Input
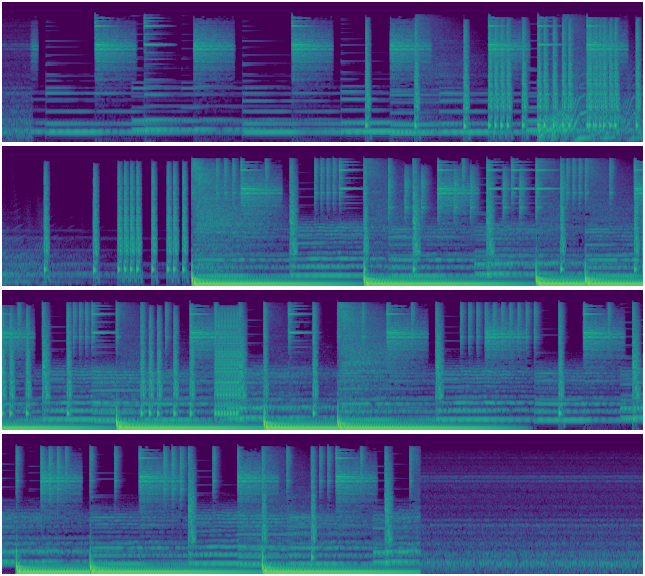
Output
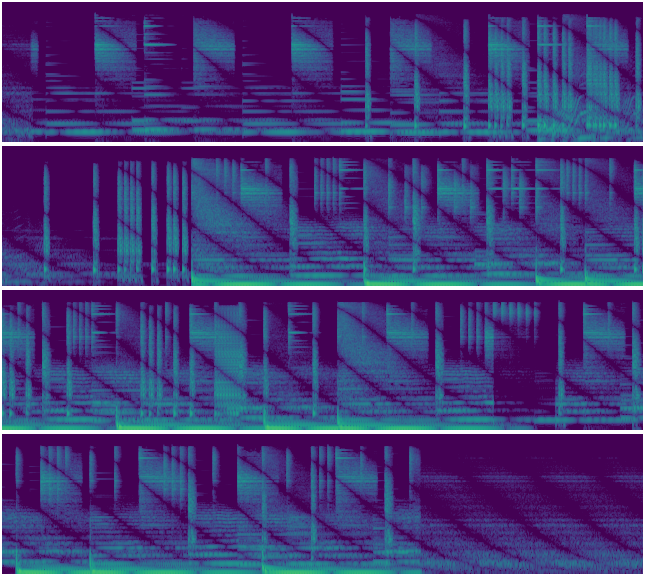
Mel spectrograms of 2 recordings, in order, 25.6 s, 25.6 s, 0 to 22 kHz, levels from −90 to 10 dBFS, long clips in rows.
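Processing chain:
0:17.73–0:18.36: drawn EQ curve 180 Hz 0 dB, 530 Hz −25 dB, 8,400 Hz −19 dB, 12,000 Hz +6 dB
frequency shifter mixed with the dry sound −1.5 Hz
level −7.5 dB

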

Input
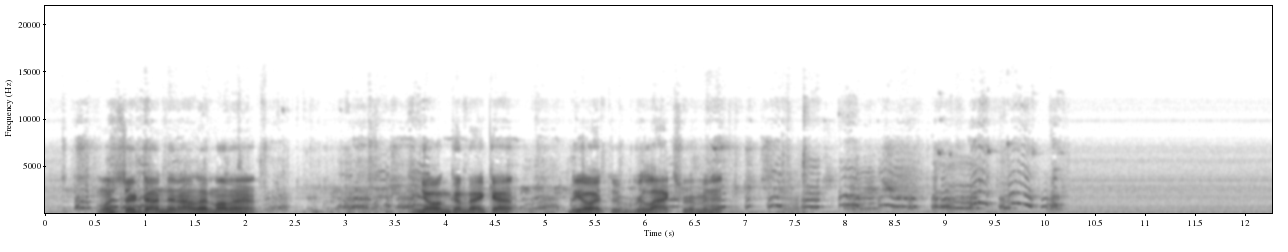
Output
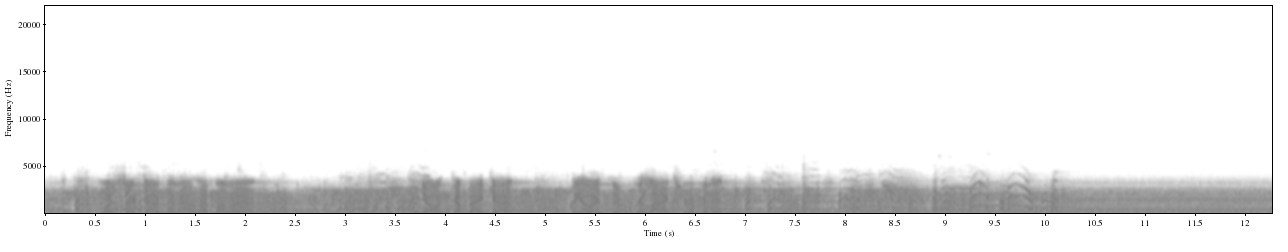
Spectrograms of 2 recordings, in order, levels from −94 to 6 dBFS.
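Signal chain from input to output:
tuned comb filter 120 Hz, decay 1.2 s, harmonics all, mix 60%
single-sideband voice off tune −250 Hz 160–2,400 Hz
every bin compressed towards the loudest bin 10 to 1
level −3.5 dB

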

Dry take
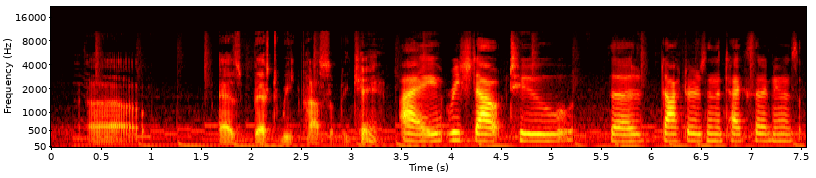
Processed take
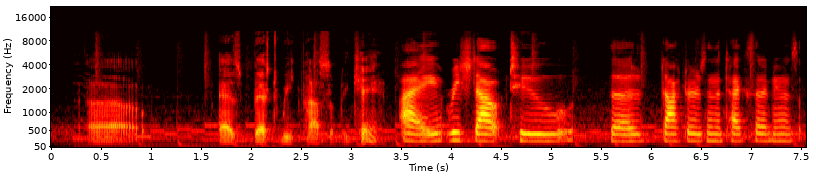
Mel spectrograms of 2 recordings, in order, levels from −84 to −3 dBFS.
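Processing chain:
high-pass filter 160 Hz 12 dB per octave
level −3.5 dB

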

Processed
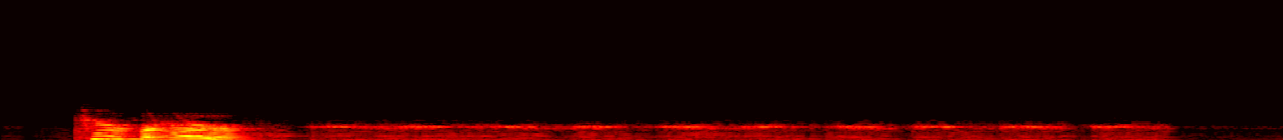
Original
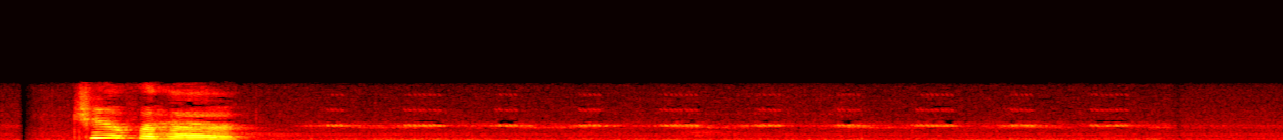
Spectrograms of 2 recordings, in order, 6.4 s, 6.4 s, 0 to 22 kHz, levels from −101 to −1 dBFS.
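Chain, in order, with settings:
noise gate −56 dBFS, range −17 dB
stiff-string resonator 130 Hz, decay 0.31 s, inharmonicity 0.008
single-sideband voice off tune −150 Hz 180–2,600 Hz
level +2.5 dB

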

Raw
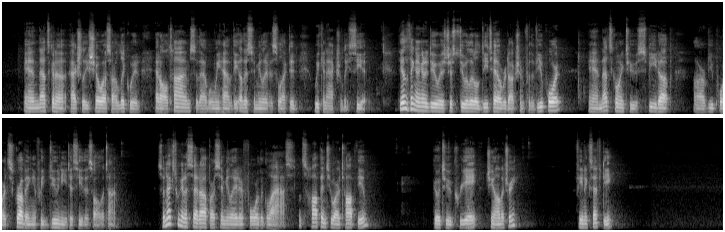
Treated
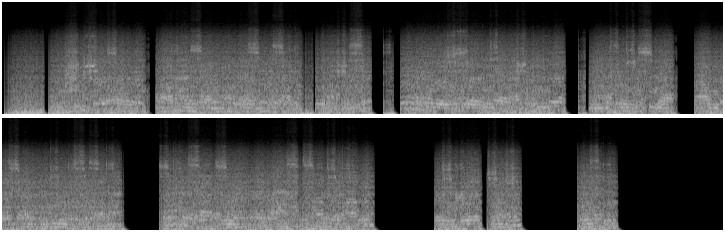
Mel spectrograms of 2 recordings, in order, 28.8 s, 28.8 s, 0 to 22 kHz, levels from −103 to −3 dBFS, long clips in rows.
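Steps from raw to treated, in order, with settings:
turntable start at the beginning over 2.33 s
low-shelf EQ 93 Hz +5 dB
downward compressor 10 to 1, threshold −34 dBFS, peak gain reduction 16 dB
brickwall limiter −30 dBFS, peak gain reduction 9 dB
comparator with hysteresis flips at −48 dBFS
high-frequency loss of the air 200 metres
reverb whose tail is shaped and stops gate 150 ms rising, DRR −4.5 dB
level +1 dB

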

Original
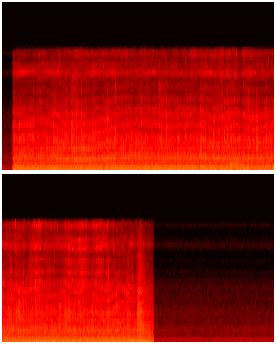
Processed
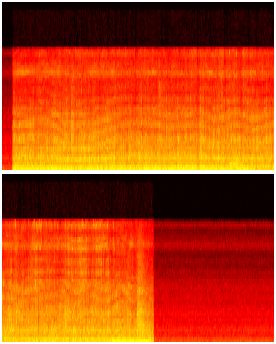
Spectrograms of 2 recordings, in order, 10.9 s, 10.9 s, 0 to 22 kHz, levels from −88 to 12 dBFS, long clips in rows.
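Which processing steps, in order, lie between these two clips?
0:05.05–0:07.58: low-shelf EQ 210 Hz −10.5 dB
boost into a limiter +22 dB
level −1 dB

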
